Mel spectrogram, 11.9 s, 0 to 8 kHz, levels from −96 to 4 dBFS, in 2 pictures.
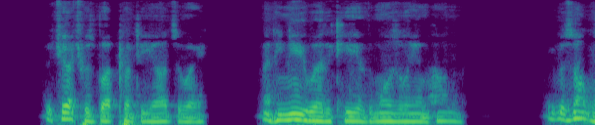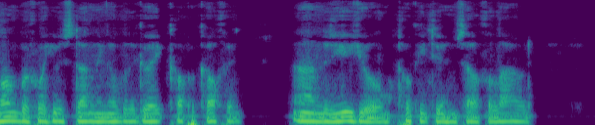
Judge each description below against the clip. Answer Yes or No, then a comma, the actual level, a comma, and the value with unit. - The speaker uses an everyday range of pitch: No, narrow, 1.8 semitones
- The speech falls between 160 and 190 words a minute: Yes, average, 185 wpm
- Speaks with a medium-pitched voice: No, very low, 95 Hz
